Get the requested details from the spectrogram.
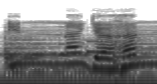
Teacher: terdapat huruf nun yang berharakat tasydid maka dibaca berdengung panjang dua ketukan atau satu Alif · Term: bacaan gunnah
